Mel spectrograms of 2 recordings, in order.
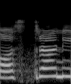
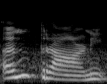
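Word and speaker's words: অন্ত্রাণি: পারি তাহলে কি হচ্ছে এটা কিন্তু অস্ত্রানী নয় এখানে অনেকে অস্ত্রানী বলে অস্ত্রানী নয় এটা কি আছে অন্ত্রানী অন্ত্র আমাদের অন্ত্র আছে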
